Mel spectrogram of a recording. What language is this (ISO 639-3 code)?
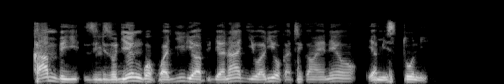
swa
